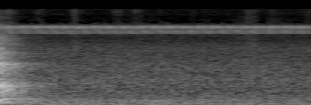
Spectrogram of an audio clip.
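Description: Cricket chirring steadily at a high pitch over faint background hiss.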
